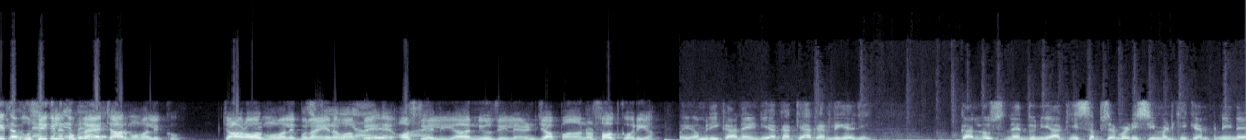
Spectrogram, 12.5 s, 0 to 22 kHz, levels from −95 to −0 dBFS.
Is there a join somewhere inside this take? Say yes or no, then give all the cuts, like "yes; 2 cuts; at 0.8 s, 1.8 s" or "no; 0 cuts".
yes; 1 cut; at 6.8 s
